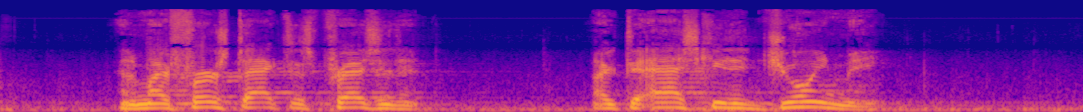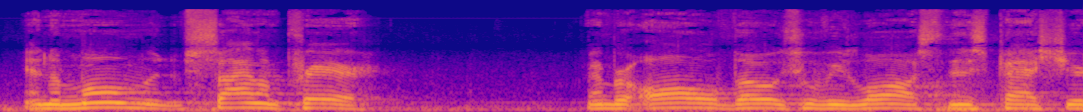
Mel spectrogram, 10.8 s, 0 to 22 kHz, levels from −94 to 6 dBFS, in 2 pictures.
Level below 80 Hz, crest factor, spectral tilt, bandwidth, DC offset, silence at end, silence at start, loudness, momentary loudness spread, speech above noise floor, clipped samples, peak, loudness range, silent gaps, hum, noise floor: -44 dBFS; 16 dB; -5.5 dB/octave; 15.5 kHz; under 0.1%; 0 s; 0 s; -18 LUFS; 21 LU; 26 dB; under 0.1%; -2 dBFS; 2 LU; none; none; -43 dBFS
